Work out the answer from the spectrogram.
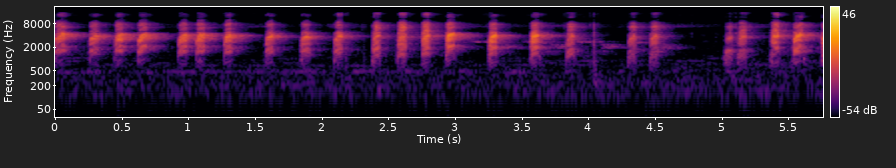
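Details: Wild sooty-headed bulbul with natural voice and no learned fill: a fast series of short, harsh chattering chirps, repeated about four per second with a brief pause near the end.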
